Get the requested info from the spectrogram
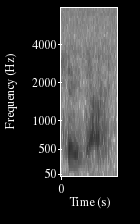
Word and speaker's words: Cesar: I was gonna say most Filipinos I know with the name that looks like Caesar is pronounced Cesar.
